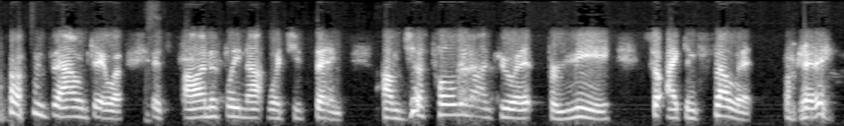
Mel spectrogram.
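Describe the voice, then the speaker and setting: A man talks casually on a call to a radio show. His voice is slightly high, and it sounds thin and narrow over the telephone line. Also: measured pace. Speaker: husband called on a radio show. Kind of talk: casual phone conversation. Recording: narrow tinny phone line.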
